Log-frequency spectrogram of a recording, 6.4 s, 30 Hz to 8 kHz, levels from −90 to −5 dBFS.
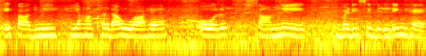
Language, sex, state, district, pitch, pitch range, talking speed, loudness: Hindi, female, Haryana, Jhajjar, 235 Hz, 225-245 Hz, 120 wpm, -14 LUFS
